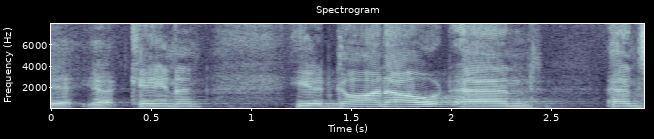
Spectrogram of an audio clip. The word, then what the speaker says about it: Canaan: Yeah, Canaan.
